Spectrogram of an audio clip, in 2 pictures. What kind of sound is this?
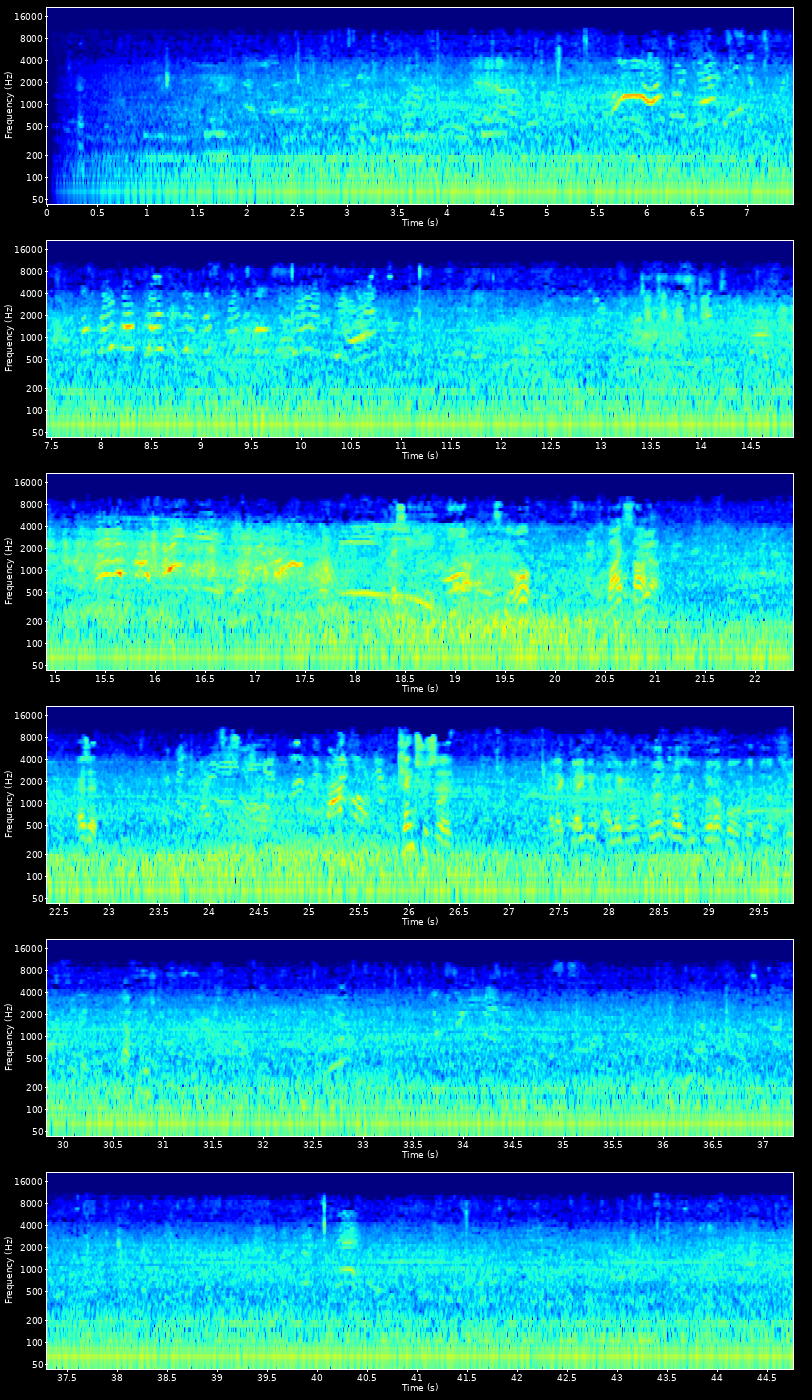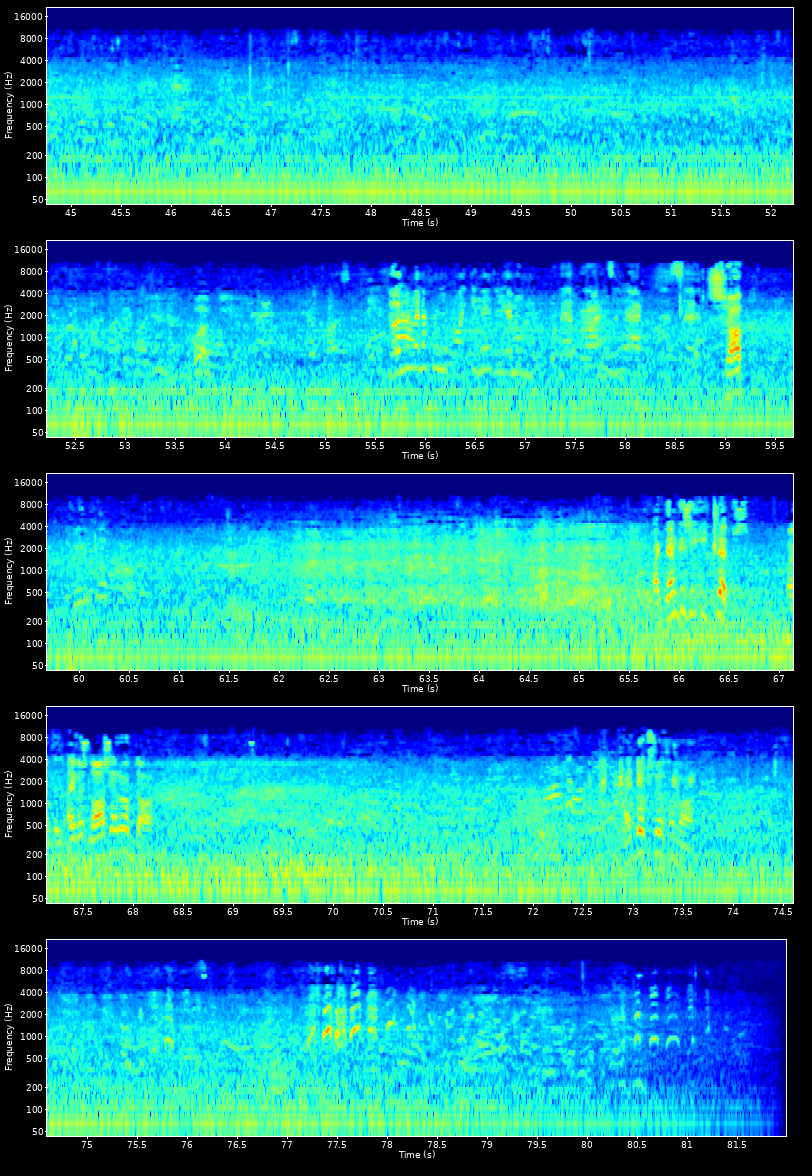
This is the first of two clips about the Eclips jet, proudly presented by the South African air force.
aircraft, flight, military, fighter, south-africa, jet, quiet, air-force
